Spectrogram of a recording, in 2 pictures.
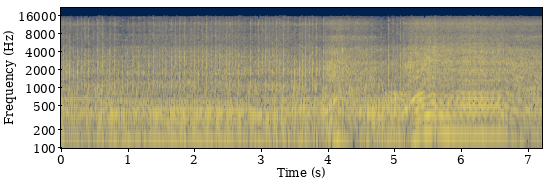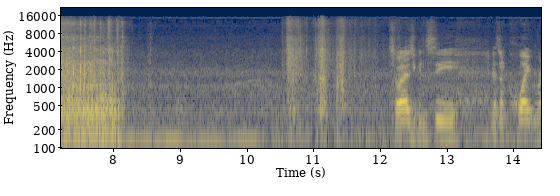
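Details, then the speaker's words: Old Poulan 3314 chainsaw after repair and new bar and chain, mixture being adjusted while cutting: screams at full throttle, then flutters and warbles unevenly mid-cut in the high rpm range; four-stroking, high-speed mixture a little too rich. "you could hear it fluttering a little bit the high rpm range around mid cut I think I just need to I think it's actually a little bit too rich"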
